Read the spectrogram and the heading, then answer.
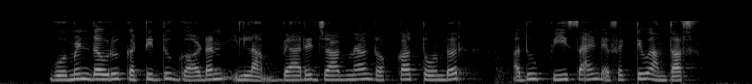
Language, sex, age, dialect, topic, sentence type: Kannada, female, 18-24, Northeastern, banking, statement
